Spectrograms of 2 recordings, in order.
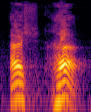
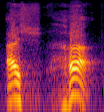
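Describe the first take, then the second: Both takes have the same delivery.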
